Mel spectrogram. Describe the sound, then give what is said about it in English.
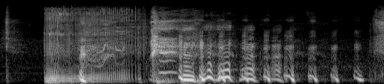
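A voice blows loud, sputtering mouth fart noises: one long buzzing raspberry followed by a quick run of short, wobbling pops, alone with no talk. “And his mouth farts.”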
